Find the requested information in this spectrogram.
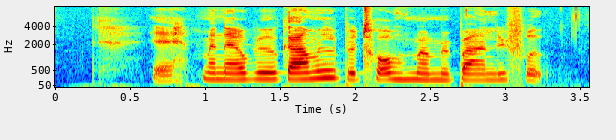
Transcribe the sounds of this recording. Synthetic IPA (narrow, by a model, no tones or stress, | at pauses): jæmænæɐjob̥le̝ːð̞̩ˠɡ̥ɑ̈ml̩b̥e̝t͡sʰʁo̰hunmɑ̈meb̥ɑ̰̈ːnlifʁið̰ˠ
